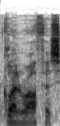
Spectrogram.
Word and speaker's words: Glenrothes: I had a bottle of it's is it Glenrothes? Is that how you say it? Glenrothes, yeah.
